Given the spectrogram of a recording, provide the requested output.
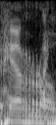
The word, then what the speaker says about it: perro: Does he roll his R's? – He does. It's so good. – Perro. – I cannot do it. – Perro. You can't roll your R? – No, not at all.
